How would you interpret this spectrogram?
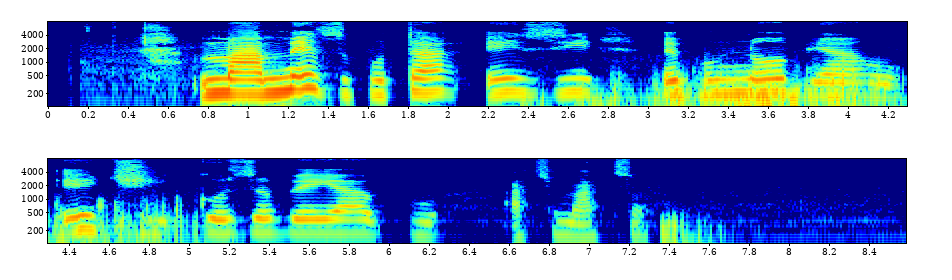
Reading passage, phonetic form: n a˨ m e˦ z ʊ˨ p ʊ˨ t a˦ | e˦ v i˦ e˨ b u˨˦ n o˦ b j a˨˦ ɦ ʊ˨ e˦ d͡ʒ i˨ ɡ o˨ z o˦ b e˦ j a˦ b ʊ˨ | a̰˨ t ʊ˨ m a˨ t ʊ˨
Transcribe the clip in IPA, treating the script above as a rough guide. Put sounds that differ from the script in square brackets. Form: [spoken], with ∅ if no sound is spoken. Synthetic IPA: [m] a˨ m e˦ z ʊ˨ p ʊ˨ t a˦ | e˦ [z] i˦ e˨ b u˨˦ n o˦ b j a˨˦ ɦ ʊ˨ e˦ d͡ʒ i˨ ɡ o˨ z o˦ b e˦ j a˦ b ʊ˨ | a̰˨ t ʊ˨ m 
